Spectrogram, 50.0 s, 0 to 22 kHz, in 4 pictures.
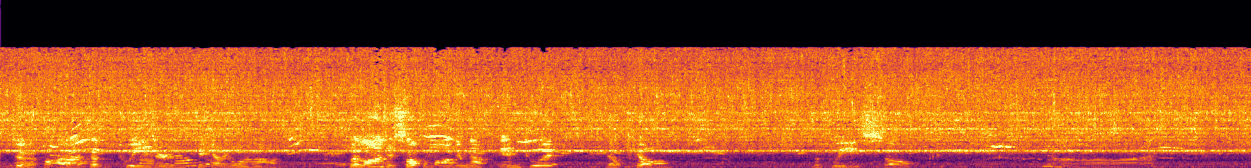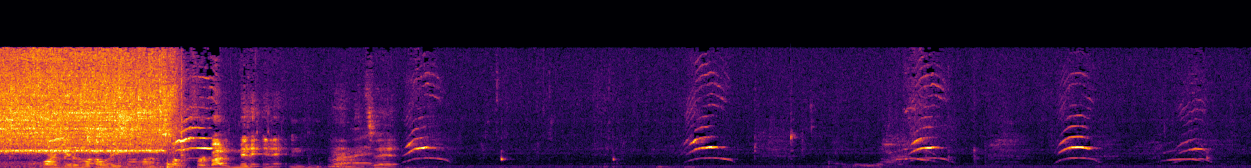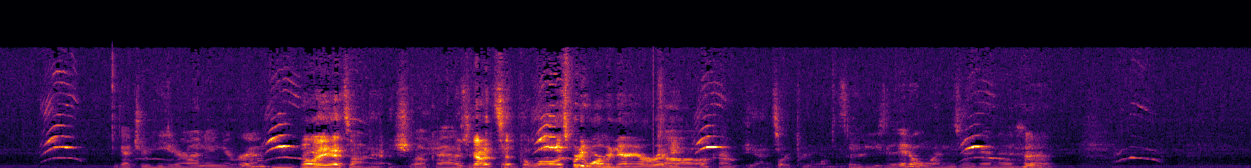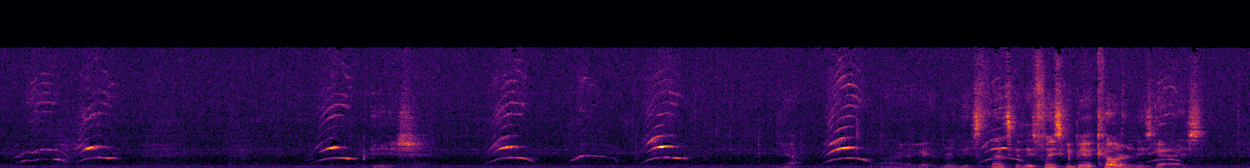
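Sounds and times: faint low hum: 12.9s - 50.0s
kitten mewing: 14.2s - 14.7s, 19.3s - 19.9s, 21.2s - 22.1s, 23.0s - 24.7s, 25.4s - 26.7s, 27.7s - 28.1s, 31.7s - 32.4s, 34.6s - 35.2s, 37.7s - 38.8s, 40.6s - 41.2s, 42.4s - 44.5s, 45.8s - 46.3s.

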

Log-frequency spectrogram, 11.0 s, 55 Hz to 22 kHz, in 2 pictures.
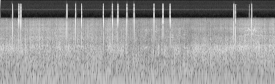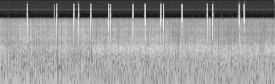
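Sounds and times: wind rumbling on microphone: 0.0s - 11.0s
sharp clicks: 1.3s - 3.5s, 6.0s - 10.5s.

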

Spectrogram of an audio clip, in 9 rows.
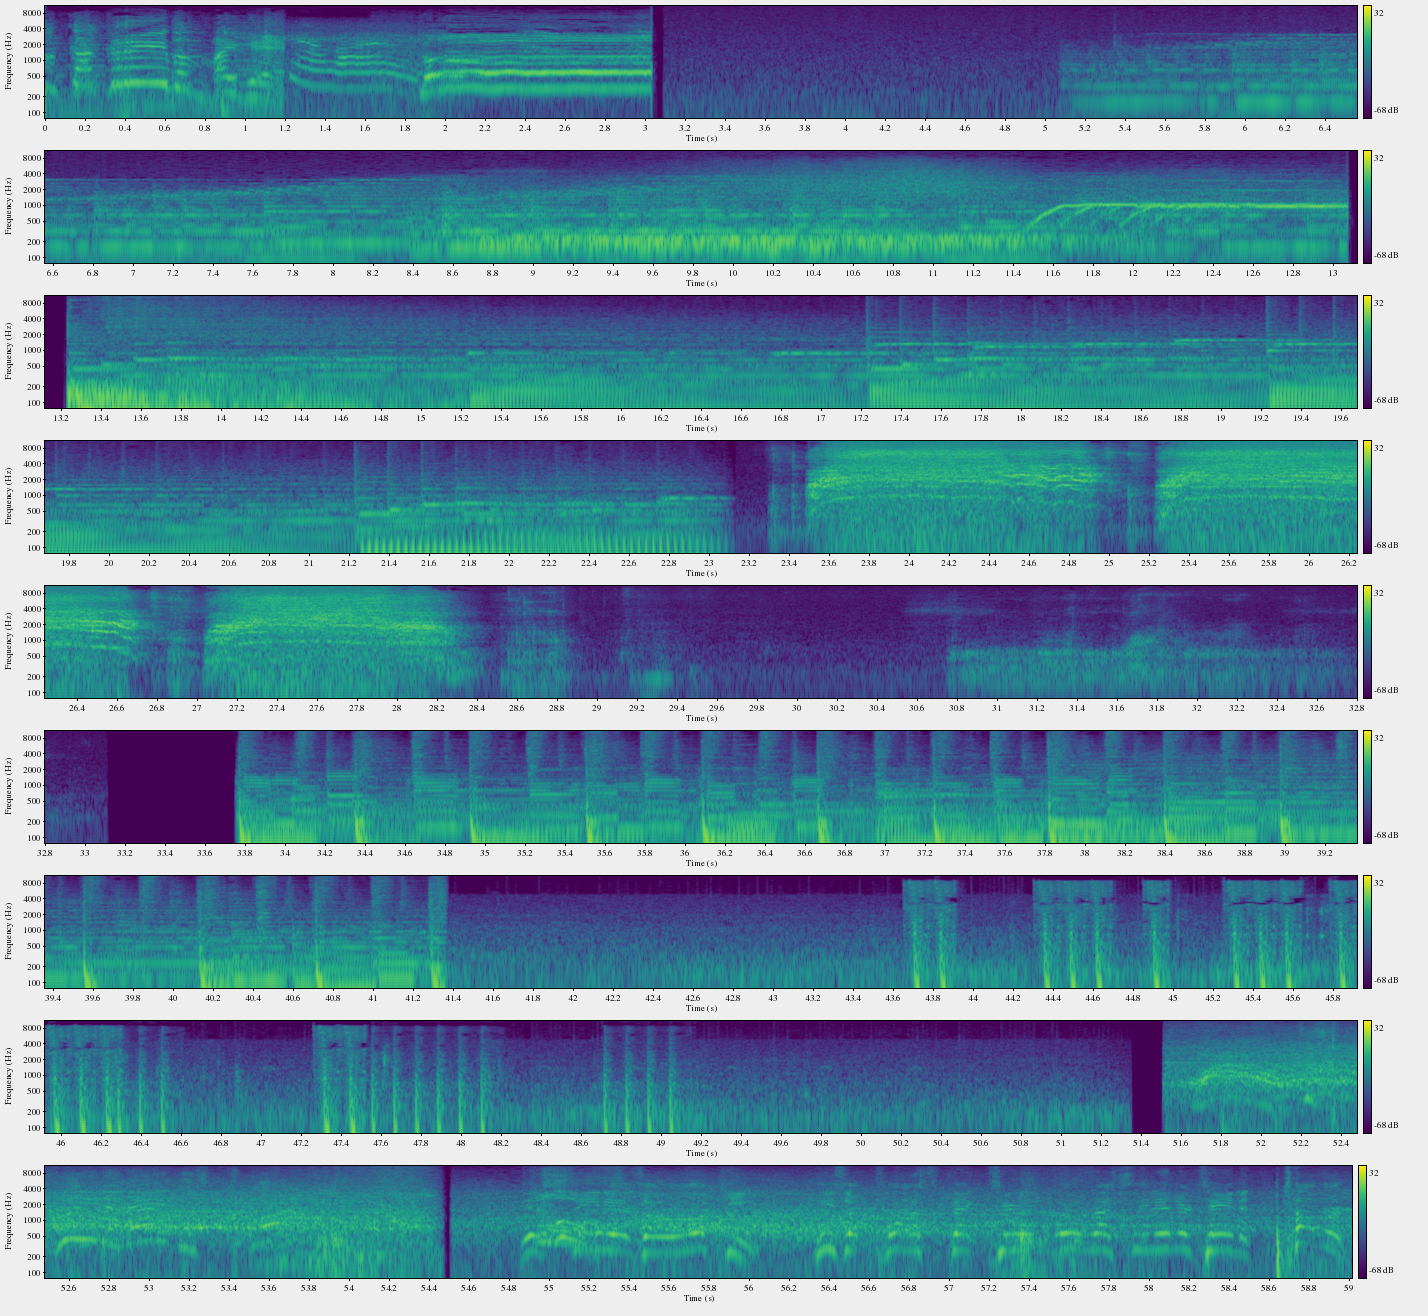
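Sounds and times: cat yowling: 23.4s - 28.5s
machine-gun fire bursts: 43.7s - 46.6s, 47.3s - 49.2s.

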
